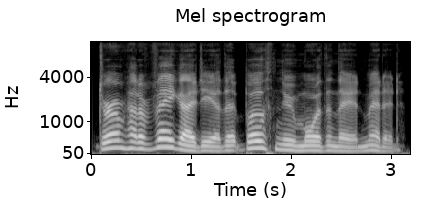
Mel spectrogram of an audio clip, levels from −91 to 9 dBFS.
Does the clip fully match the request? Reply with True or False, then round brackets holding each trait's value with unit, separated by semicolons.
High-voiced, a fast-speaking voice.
False (155 Hz; 225 wpm)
